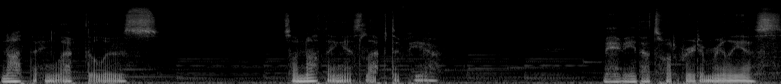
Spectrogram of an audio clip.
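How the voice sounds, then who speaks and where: A man whispers in a soft-spoken, gentle tone, very slowly and with long, frequent pauses, as music plays in the background. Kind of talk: ASMR roleplay, soft spoken comforting talk to listener. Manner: soft-spoken, gentle, whispery.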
